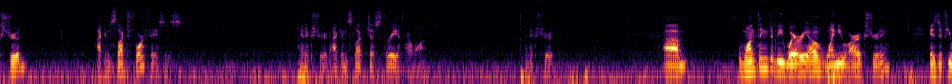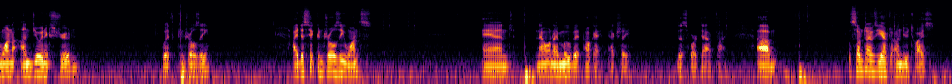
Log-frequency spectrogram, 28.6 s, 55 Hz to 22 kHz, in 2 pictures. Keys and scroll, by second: 4.5 shift+e, 7.8 shift+e, 8.8 alt+e, 12.4 e, 17.0 ctrl+z, 22.2 g, 26.3 ctrl+z, 28.4 ctrl+z.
